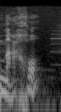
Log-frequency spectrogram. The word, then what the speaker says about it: majo: Maco és majo. Majo, majo. – Però mal pronunciat. Va entrar al català en l'època dels meus avis, dels vostres besavis, en què els catalans pràcticament no sabien castellà i no sabien pronunciar la jota castellana.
